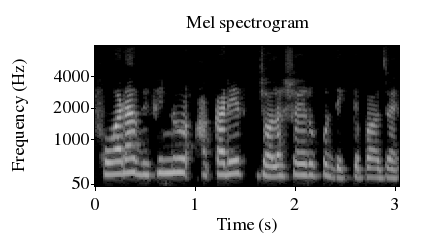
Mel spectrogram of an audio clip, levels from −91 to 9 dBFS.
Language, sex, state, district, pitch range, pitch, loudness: Bengali, female, West Bengal, North 24 Parganas, 220-270 Hz, 245 Hz, -27 LUFS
